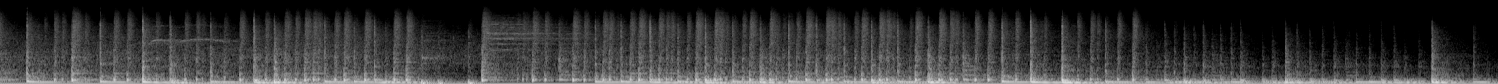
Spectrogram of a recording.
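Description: Drum kit played fast and busy, with bass drum and snare hits packed closely together over a repeating low pattern. The low end drops out briefly about five seconds in, then the pattern picks up again.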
